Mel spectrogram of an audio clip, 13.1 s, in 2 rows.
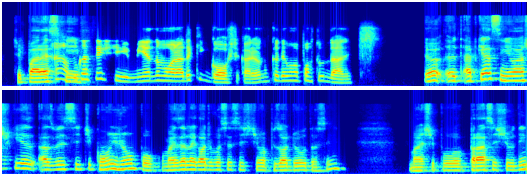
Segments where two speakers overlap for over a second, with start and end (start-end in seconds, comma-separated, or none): none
